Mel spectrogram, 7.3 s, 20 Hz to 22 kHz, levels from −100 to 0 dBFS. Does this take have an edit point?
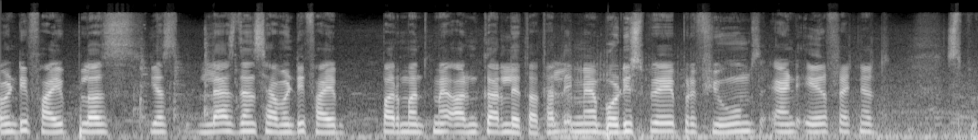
yes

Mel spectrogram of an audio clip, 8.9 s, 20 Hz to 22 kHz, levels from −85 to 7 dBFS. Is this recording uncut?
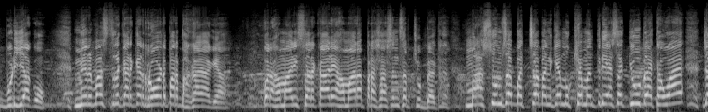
no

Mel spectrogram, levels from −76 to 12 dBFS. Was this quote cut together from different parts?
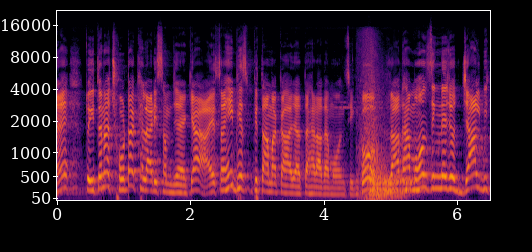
yes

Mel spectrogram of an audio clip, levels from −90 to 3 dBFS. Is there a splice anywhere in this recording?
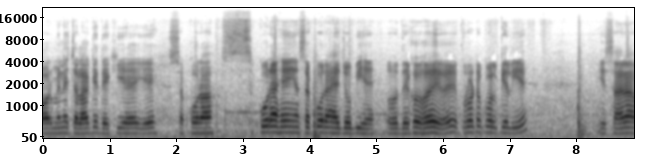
no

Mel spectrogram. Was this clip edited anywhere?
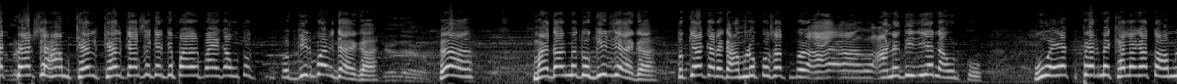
no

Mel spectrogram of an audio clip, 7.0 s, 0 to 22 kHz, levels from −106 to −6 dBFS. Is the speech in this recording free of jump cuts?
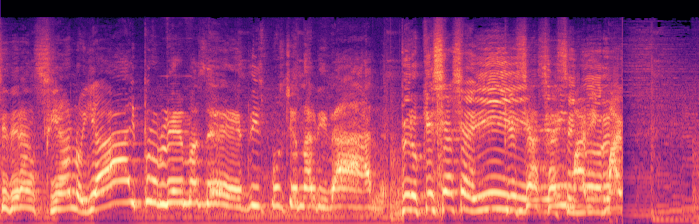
yes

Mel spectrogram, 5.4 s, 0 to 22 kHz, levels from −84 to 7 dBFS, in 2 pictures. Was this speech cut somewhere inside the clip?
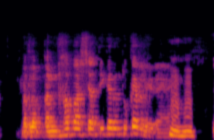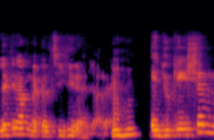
yes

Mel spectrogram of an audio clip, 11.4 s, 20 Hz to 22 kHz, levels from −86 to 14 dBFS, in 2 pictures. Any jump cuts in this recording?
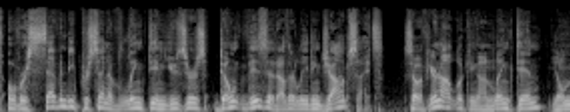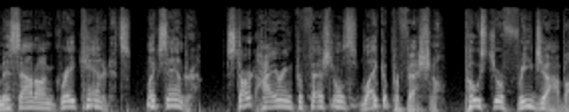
no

